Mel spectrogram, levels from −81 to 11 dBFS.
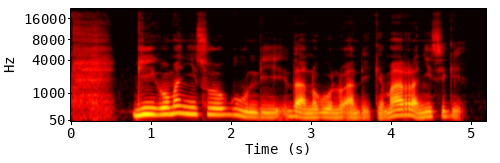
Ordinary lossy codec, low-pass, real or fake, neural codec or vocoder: none; none; real; none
